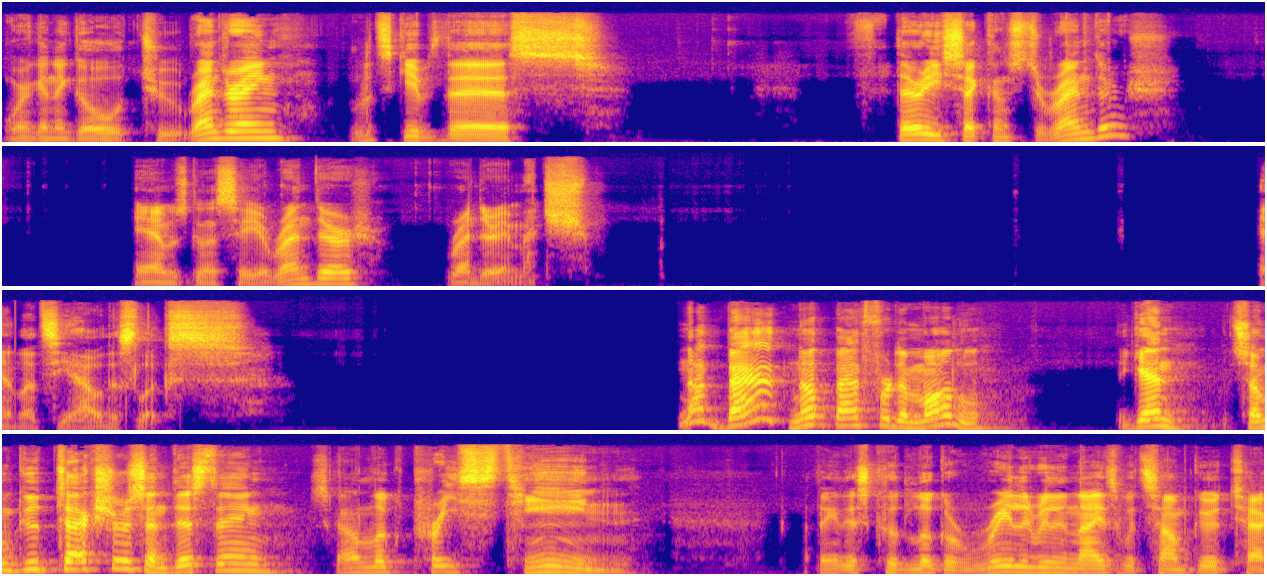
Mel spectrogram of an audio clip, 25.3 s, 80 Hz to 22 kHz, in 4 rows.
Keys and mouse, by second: 0.2 click, 3.1 click, 4.1-5.2 drag, 6.1 click, 7.2-8.1 drag.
